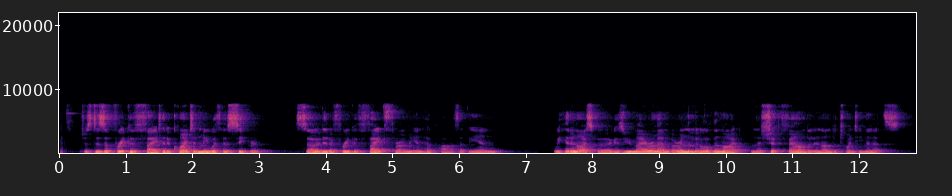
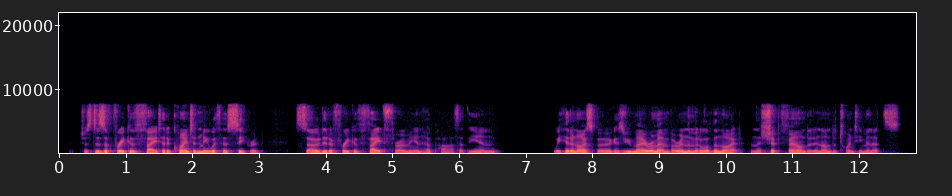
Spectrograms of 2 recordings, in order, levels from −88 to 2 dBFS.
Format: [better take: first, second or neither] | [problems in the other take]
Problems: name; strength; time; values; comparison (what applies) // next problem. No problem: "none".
second | noise reduction (neural separator model SepFormer DNS4)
